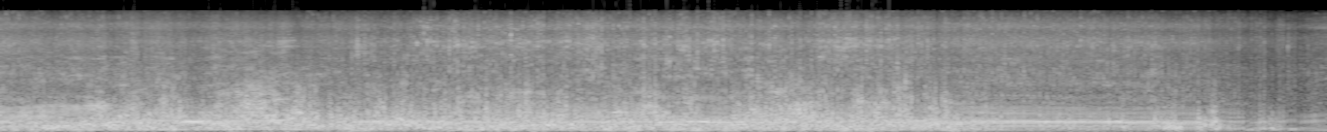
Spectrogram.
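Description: A motorcycle engine rumbles loudly up close.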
